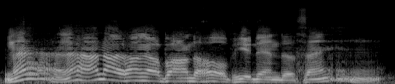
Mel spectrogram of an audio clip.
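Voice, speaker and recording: Slow-drawling cocky little alien invader. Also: male voice, medium pitch, creaky, breathy edge, heavily acted. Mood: flippant. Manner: sardonic, wisecracking, deadpan. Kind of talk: video game voice acting.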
